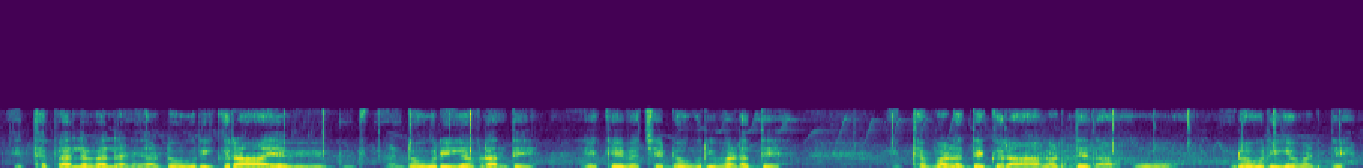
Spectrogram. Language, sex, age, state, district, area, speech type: Dogri, male, 18-30, Jammu and Kashmir, Udhampur, rural, spontaneous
